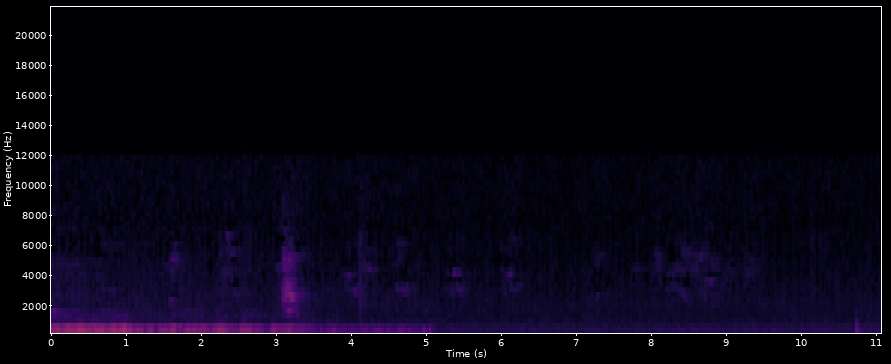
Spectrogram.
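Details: Hisense fridge: low hum fades, then one sharp random pop around the one-minute mark.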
